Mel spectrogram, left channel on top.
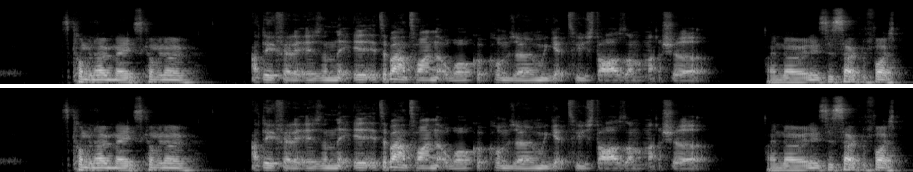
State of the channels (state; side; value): identical; both; correlation 1.00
